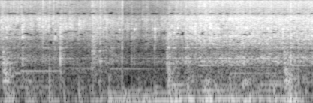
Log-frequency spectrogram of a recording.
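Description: Ginger sizzling in hot oil with mustard seeds in a hammered stainless-steel kadai: a steady frying hiss. In the second half a flat metal spatula stirs and scrapes the pan, and the sound grows a little louder.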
